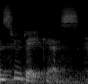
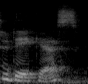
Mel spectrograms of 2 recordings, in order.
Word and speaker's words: Sudeikis: So Jason, I don't know if I'm pronouncing his last name correctly, I think it's pronounced Sudeikis, is an American actor and comedian.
